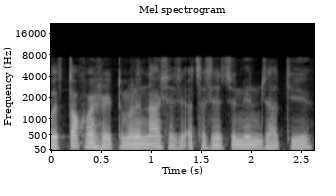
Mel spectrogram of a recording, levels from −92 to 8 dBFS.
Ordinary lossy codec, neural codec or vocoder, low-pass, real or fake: none; codec, 16 kHz, 2 kbps, X-Codec, WavLM features, trained on Multilingual LibriSpeech; 7.2 kHz; fake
